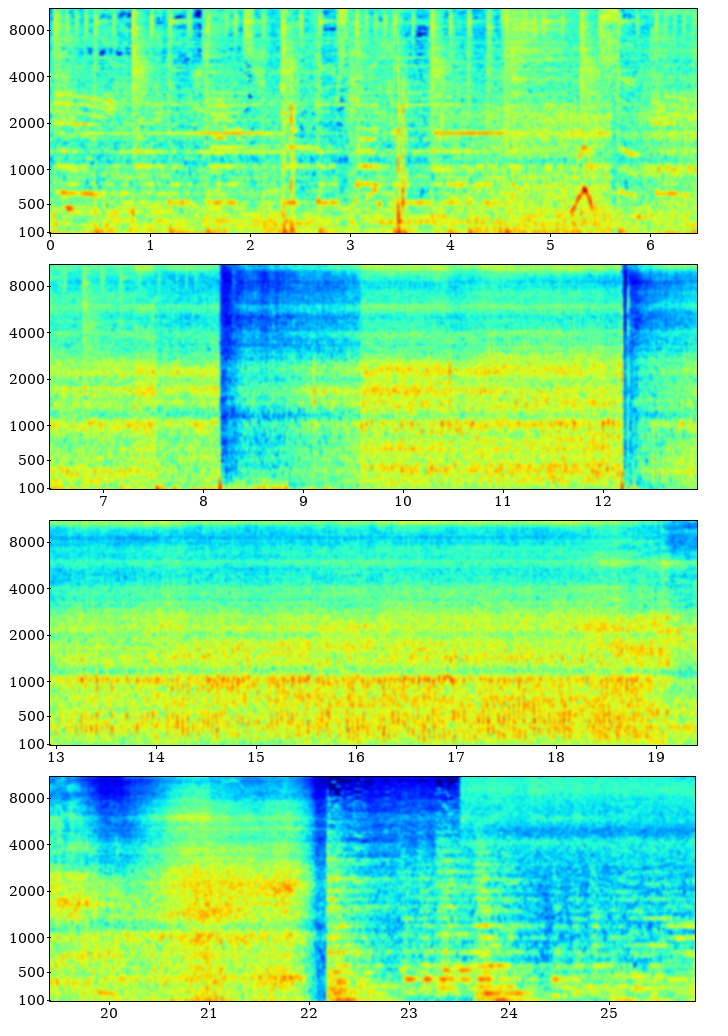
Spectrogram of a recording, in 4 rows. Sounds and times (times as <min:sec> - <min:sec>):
Music: 0:00.0 - 0:07.6, 0:22.2 - 0:25.8
Helicopter: 0:00.0 - 0:20.5, 0:24.2 - 0:25.8.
